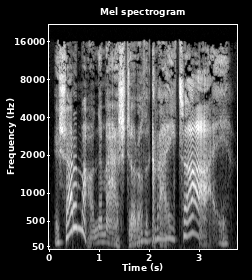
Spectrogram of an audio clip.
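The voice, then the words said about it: Menacing evil character voice. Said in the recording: “said the evil voice”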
